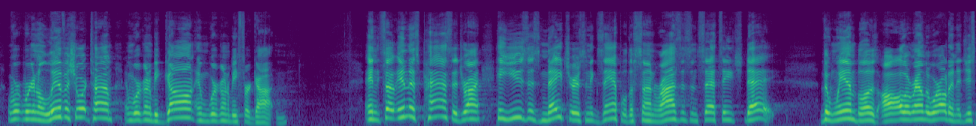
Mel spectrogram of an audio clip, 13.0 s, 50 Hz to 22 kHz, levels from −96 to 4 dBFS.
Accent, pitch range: American, 180-230 Hz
